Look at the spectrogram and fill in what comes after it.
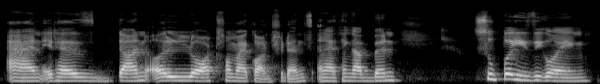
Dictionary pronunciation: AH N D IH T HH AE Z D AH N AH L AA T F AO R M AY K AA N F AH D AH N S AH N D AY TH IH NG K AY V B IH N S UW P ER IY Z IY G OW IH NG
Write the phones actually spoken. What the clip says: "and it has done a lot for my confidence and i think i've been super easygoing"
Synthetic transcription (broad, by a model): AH N D IH T HH AE Z D AH N AH L AA T F AO R M AY K AA N F AH D AH N S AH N AY T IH NG K AY V B IH N S UW P ER IY Z IY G OW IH NG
